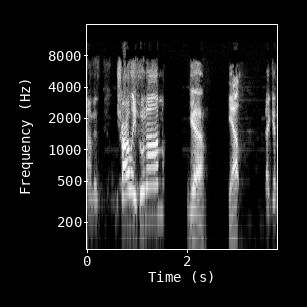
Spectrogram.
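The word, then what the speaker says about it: Hunnam: and I might need some help with the pronunciation on this Charlie hunam yeah yep did I get that right yeah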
